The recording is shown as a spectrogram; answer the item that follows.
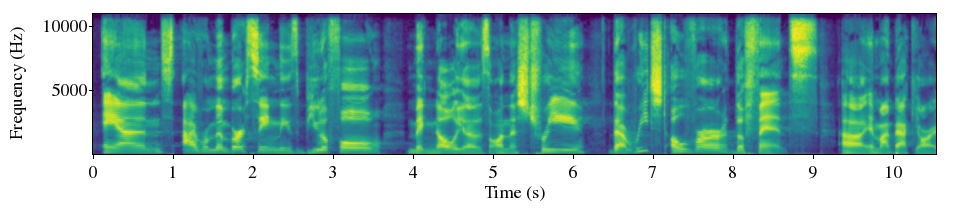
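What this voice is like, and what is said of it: Southern American accent. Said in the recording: “if you can't tell from the accent yet, I'm a Southern girl”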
